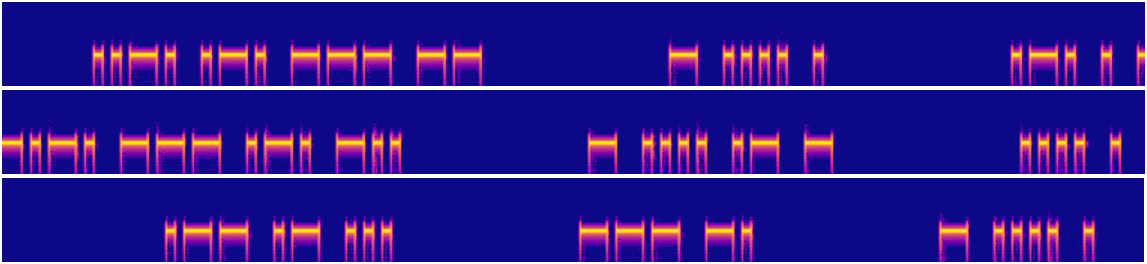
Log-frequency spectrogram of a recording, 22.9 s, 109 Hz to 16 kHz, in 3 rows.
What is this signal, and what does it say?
Morse code, heard as a keyed tone, about 20 wpm, 700 Hz. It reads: FROM THE RECORD THAT HE WAS ON THE
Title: 3x Word-Spacing - Sentences from Top 500 Words - 20wpm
